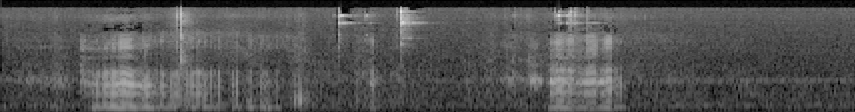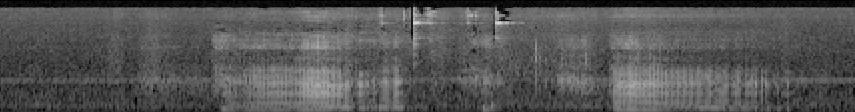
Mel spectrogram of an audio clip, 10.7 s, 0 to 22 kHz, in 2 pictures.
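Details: Boba Fett, a 10-month-old Miniature Pinscher rescue pup, growling indoors in a small room: rough harmonic growls in short bursts separated by quiet gaps, several longer rumbling bouts near the end.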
